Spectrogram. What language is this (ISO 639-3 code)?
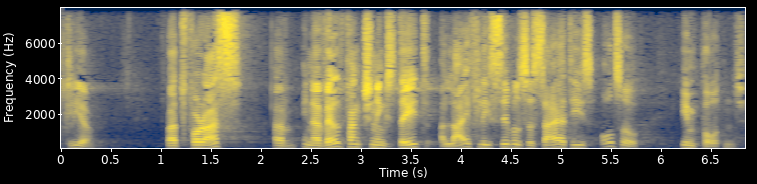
eng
